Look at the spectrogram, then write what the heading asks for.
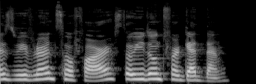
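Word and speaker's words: ف: to learn today is fab fa is pronounced just like the english f notice how this letter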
